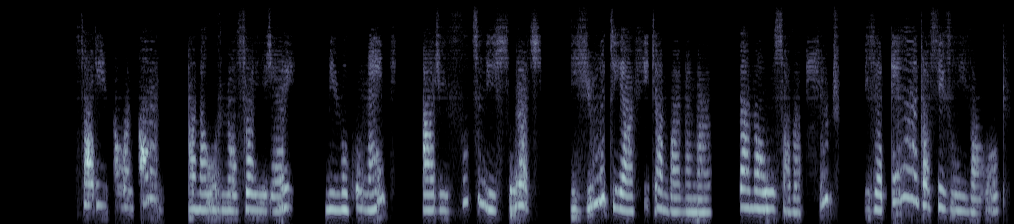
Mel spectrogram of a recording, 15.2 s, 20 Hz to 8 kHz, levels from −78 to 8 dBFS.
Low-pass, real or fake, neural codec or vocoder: 7.2 kHz; fake; codec, 44.1 kHz, 0.9 kbps, DAC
